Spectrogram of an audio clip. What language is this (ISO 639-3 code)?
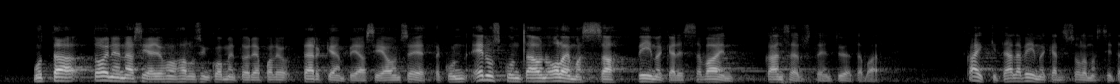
fin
